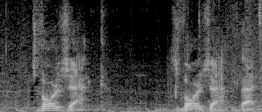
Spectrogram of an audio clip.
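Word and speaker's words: Dvořák: sure I say his name right uhor jaac zorack that's how you say it yeah I like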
